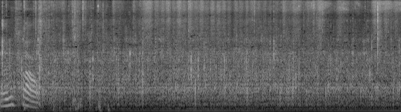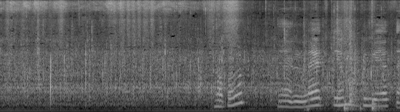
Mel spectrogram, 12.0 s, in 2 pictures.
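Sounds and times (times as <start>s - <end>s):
potatoes sizzling in a skillet: 0.0s - 12.0s.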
